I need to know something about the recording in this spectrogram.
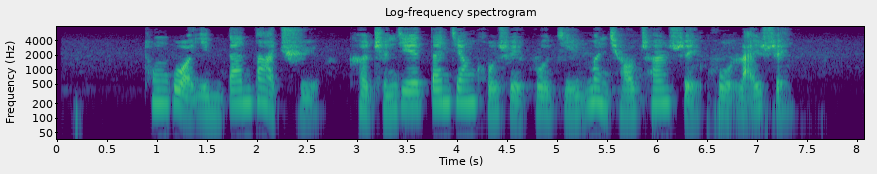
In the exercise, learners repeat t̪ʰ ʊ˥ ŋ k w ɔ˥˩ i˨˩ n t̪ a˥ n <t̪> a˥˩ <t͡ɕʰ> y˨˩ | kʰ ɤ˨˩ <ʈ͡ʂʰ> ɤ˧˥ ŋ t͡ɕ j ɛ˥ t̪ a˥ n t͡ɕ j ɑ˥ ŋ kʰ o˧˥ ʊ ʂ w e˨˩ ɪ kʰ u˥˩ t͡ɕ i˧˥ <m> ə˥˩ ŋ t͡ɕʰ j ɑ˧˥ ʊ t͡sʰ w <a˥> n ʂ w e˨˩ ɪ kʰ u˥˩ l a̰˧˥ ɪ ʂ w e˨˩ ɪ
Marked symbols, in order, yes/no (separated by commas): yes, yes, yes, yes, yes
